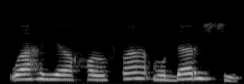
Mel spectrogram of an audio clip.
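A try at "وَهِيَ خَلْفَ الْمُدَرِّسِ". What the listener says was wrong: Ayo, wahya khalfal ya. Di situ ada alif lam. Khalfal mudarrisi.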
